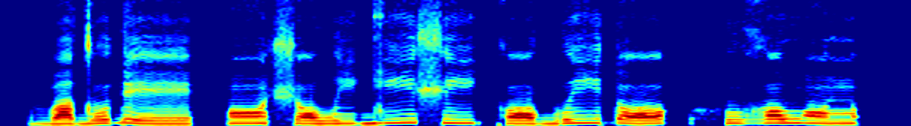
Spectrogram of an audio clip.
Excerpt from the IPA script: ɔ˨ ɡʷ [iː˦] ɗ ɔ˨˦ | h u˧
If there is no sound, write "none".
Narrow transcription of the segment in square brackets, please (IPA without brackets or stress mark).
iː˦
